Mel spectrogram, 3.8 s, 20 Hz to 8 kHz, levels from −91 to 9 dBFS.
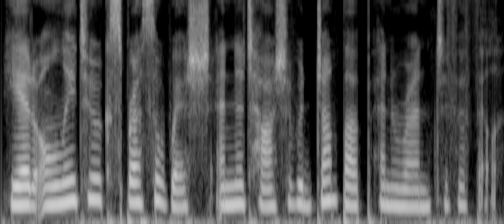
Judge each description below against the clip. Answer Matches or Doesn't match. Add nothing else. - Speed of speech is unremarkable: Doesn't match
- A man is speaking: Doesn't match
